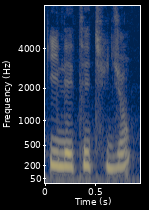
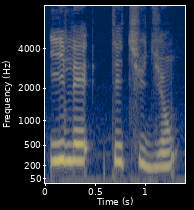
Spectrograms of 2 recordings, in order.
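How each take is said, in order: First: "est étudiant" run together with a T; liaison. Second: "est étudiant" linked with a T sound; liaison. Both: Shown as a demonstration.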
